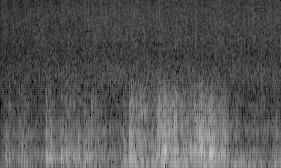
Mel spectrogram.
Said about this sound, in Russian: Скоро дождь хлынул ливнем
